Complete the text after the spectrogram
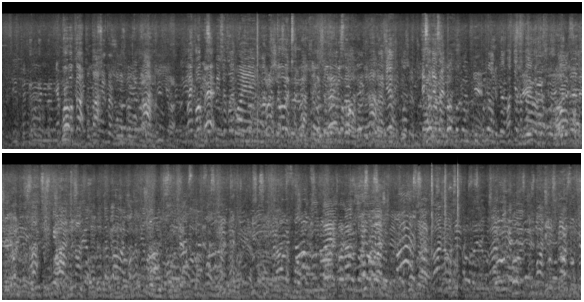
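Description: A man shouts angrily close by.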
